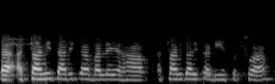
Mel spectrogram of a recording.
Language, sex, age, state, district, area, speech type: Sindhi, female, 60+, Maharashtra, Mumbai Suburban, urban, conversation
